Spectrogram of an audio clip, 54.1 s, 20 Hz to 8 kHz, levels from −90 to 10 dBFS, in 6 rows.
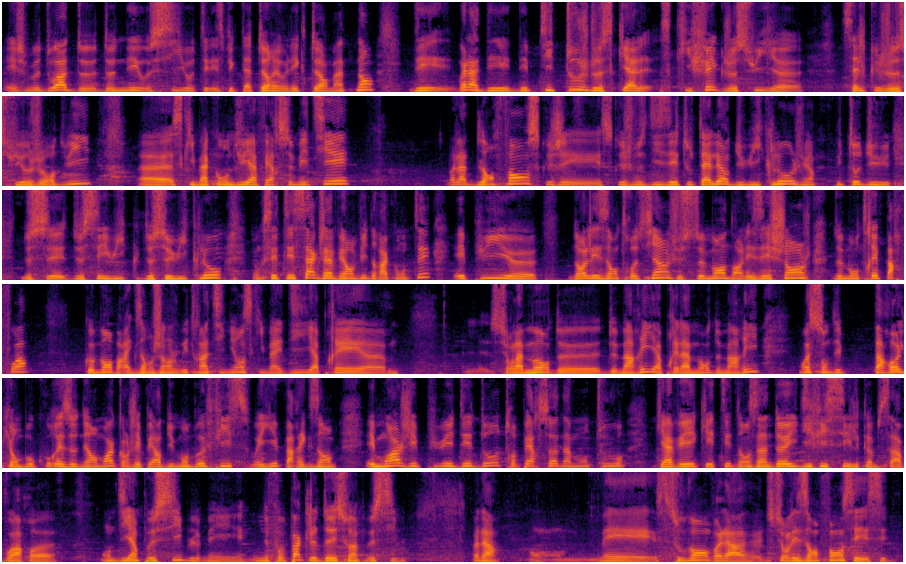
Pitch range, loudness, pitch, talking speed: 180-215 Hz, -20 LUFS, 195 Hz, 200 wpm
